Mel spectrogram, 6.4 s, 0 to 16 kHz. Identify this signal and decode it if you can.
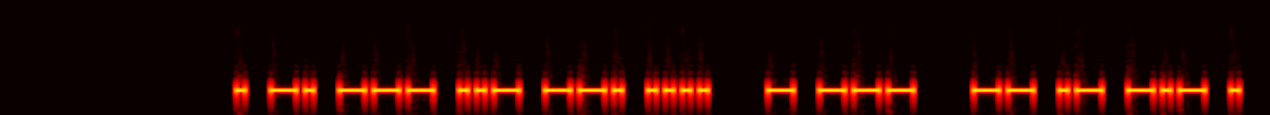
Morse code, heard as a keyed tone, about 28 wpm, 700 Hz. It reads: ENOUGH TO MAKE
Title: Sentences from Top 1000 Words - Review Part 1 - 28wpm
